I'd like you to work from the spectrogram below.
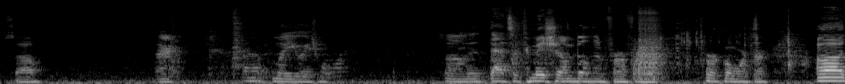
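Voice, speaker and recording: A man's voice: medium pitch, slight background noise. A tired man giving a rambling, casual review of a plastic model kit, with lots of ums and uhs.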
